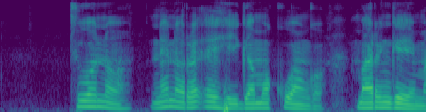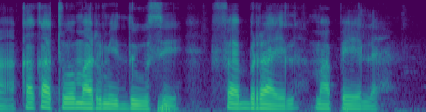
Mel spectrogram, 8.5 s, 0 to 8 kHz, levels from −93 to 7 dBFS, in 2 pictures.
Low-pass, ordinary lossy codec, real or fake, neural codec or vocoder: none; none; real; none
